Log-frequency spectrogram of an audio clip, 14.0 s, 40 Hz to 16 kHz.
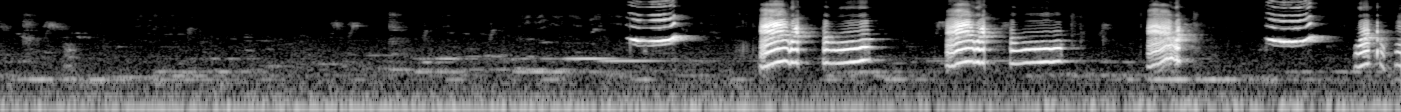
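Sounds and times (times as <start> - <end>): parakeet shrill calls: 5.4 - 10.8, 11.4 - 14.0.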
